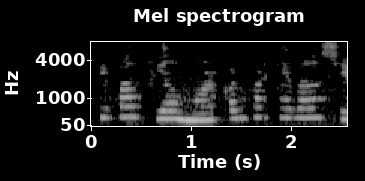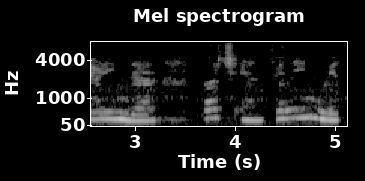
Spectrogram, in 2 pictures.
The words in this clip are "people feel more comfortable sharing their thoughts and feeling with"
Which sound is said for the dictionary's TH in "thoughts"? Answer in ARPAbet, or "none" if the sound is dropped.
T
